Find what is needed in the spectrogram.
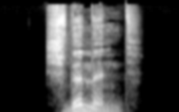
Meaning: present participle of schwimmen
- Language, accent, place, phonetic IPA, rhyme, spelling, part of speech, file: German, Germany, Berlin, [ˈʃvɪmənt], -ɪmənt, schwimmend, adjective / verb, De-schwimmend.ogg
